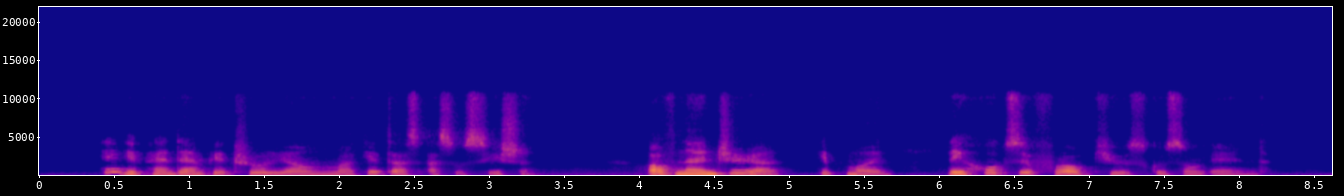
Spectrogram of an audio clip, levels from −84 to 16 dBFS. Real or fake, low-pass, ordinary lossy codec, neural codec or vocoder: fake; 10.8 kHz; none; codec, 24 kHz, 0.5 kbps, DualCodec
